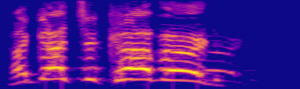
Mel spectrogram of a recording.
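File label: suppress, dialogue, Allies; mohaa; Mission 2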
